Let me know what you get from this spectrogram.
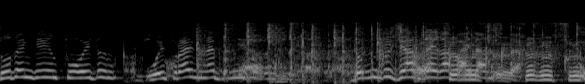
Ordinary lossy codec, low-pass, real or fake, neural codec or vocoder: none; 7.2 kHz; fake; codec, 16 kHz, 16 kbps, FunCodec, trained on Chinese and English, 50 frames a second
